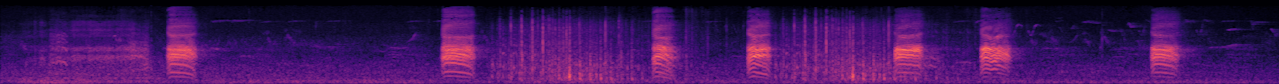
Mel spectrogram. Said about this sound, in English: It's a bird. It's flapping its wings and squawking. Well done! Yes! It's the sound of a large bird flapping its wings and squawking.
